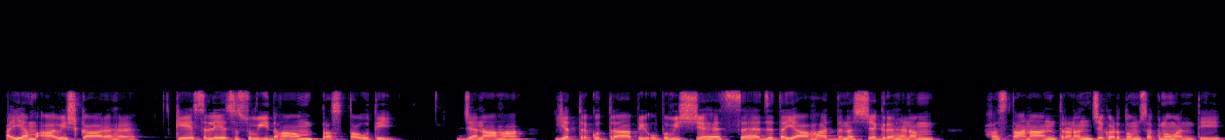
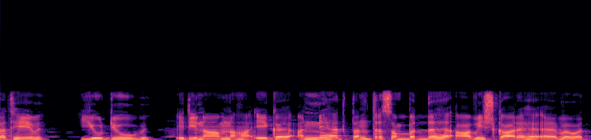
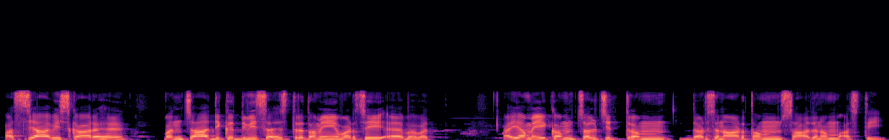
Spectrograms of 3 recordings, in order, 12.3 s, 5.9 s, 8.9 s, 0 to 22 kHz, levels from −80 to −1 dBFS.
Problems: background sounds at intervals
